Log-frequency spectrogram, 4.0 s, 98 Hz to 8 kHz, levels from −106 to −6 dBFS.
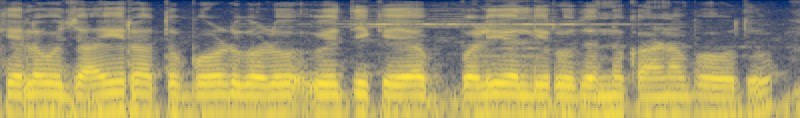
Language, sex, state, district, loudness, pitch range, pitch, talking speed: Kannada, male, Karnataka, Bangalore, -14 LUFS, 110-120 Hz, 115 Hz, 105 wpm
